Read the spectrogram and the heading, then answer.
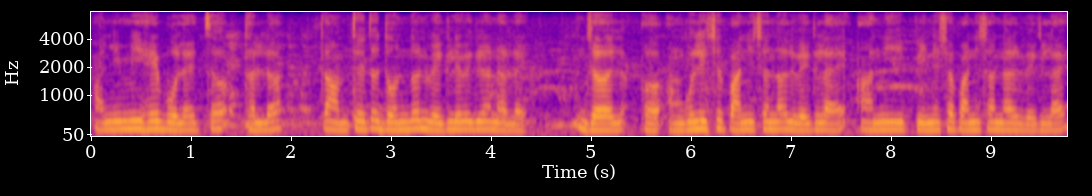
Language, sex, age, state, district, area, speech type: Marathi, male, 18-30, Maharashtra, Thane, urban, spontaneous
